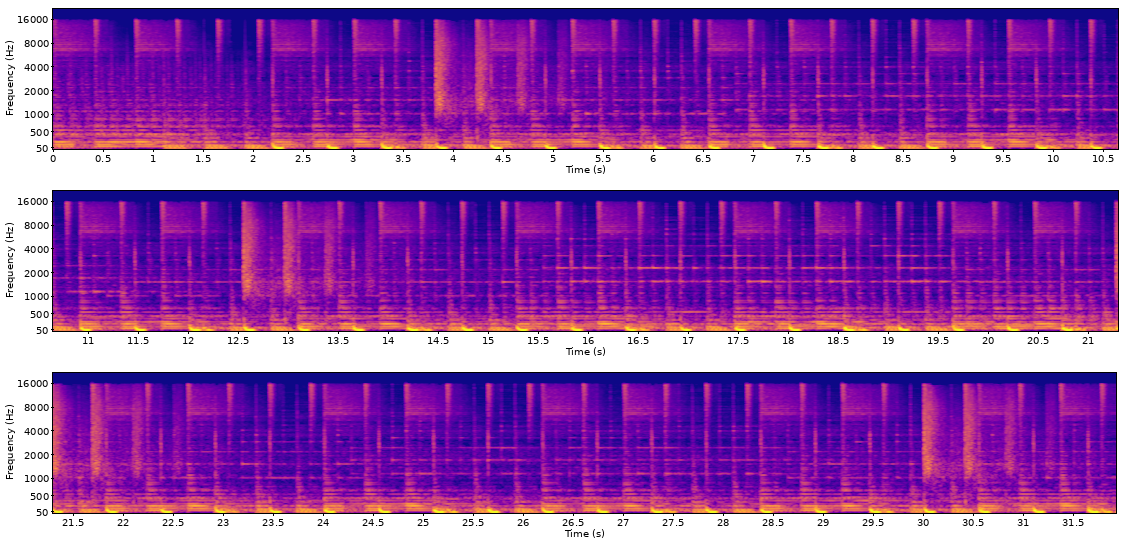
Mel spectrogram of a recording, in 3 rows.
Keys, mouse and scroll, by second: 0.0 scroll down 1, 2.0 scroll down 1, 4.7 scroll down 1, 5.0 scroll up 1, 5.0 s, 5.6 scroll up 1, 7.0 scroll down 1, 7.6-8.1 scroll down 1, 8.3-8.6 scroll down 1, 10.5-10.9 scroll up 1, 11.9 scroll down 1, 13.0 scroll down 1, 13.2 scroll up 1, 13.4 scroll down 1, 13.6 scroll up 1, 14.2 scroll down 1, 14.3 scroll up 1, 14.8 middle click, 15.3 scroll down 1, 16.3 shift+click, 16.9 shift+click, 17.3 middle click, 17.8 typing, 21.0 scroll down 1, 21.3 middle click, 21.8 scroll down 1, 22.1 scroll up 1, 23.1 i, 24.1 scroll down 1, 24.6 scroll up 1, 26.8 scroll down 1, 27.3 double click, 28.6 scroll up 1, 30.1 typing.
